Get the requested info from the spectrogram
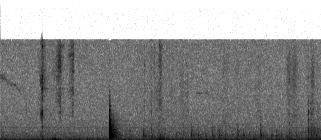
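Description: Near silence with a few faint, sharp metallic clicks, the clearest about a second and a half in. They come from a small Phillips screwdriver tightening a post screw on a rebuildable atomiser deck while the deck is handled.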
